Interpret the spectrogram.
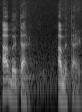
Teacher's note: اور هو الابتر با میں ہم کلکلا بھی کریں گے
